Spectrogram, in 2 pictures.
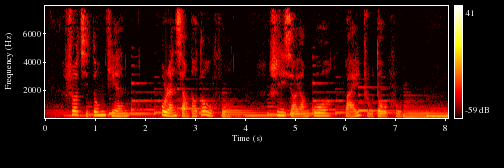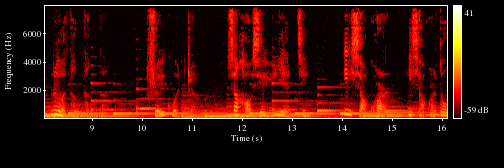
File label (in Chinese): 散文冬天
